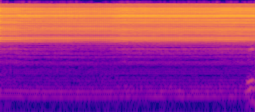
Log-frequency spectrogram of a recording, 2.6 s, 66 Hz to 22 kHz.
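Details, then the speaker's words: Tattoo machine (Sidewinder V3R vs Poseidon V7 comparison) slowed to 3.3 volts: a fast, even buzz with a steady pulse that never falters; softer and slow but still hitting hard, running normally. "is 3.3. And as you can see, it's a little bit softer now, but it's still hitting really hard. And it's nice and slow for that whip shading, stippling, stuff like that."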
